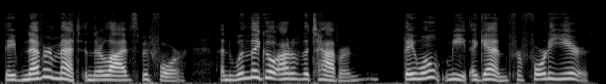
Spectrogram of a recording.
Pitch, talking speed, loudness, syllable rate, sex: 230 Hz, 215 wpm, -20 LUFS, 5.9 syllables/s, female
